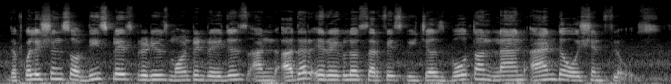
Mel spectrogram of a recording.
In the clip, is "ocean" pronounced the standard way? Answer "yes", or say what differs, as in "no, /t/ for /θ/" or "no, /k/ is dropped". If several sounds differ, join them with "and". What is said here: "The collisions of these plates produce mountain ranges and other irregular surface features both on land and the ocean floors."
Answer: yes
